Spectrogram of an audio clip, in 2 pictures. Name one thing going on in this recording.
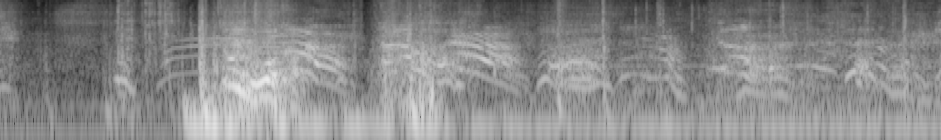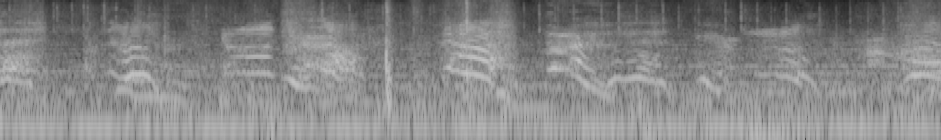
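A woman grunts and strains in a struggle.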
